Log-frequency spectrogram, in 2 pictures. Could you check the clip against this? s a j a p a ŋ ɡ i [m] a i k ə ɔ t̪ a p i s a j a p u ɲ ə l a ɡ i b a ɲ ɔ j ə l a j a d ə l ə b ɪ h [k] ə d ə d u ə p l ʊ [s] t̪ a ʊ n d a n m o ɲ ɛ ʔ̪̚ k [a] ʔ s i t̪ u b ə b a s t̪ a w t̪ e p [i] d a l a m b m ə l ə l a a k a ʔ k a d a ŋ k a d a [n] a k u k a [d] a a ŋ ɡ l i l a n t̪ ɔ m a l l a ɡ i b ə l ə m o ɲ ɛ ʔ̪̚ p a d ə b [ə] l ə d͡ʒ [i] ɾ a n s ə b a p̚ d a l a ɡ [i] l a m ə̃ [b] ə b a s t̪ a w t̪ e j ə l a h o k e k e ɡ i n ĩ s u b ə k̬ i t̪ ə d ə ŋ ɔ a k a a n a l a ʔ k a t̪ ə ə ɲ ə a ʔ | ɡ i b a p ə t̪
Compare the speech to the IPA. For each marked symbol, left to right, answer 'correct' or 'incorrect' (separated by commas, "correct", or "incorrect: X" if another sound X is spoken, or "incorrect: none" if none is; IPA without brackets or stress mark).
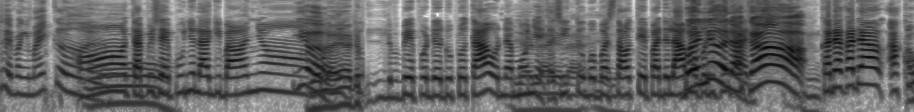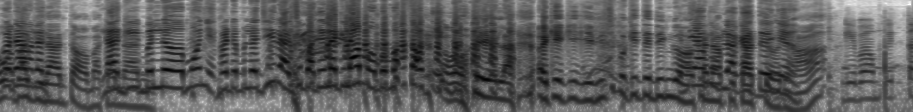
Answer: correct, incorrect: p, incorrect: h, correct, incorrect: a, incorrect: ŋ, correct, correct, correct, correct, correct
